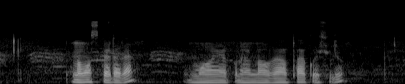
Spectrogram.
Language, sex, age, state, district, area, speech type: Assamese, male, 18-30, Assam, Nagaon, rural, spontaneous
